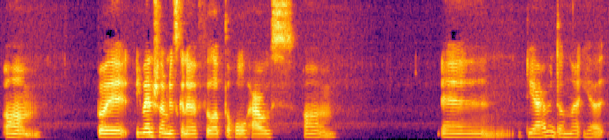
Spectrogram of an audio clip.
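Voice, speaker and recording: A woman's voice: medium pitch, flat delivery, slow, gravelly, long pauses. A young woman chatting casually in her first vlog, hesitant and full of ums and likes. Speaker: vlogger.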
